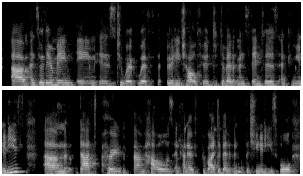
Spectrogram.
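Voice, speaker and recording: Speaking in a South African accent, a woman talks fairly slowly at a medium pitch in a monotone, flat intonation. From South Africa, Cape Town. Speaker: program staff presenter. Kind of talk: presentation. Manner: hesitant, many fillers.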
